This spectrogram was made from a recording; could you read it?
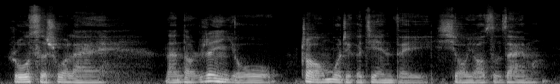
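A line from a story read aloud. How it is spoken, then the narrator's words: Sighing king. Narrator (Chinese): 庄襄王叹道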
